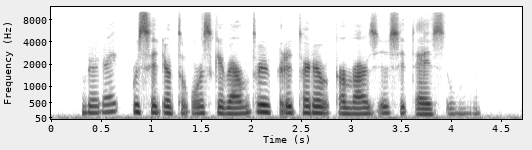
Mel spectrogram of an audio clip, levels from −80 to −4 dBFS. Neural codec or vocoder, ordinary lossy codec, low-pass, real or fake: autoencoder, 22.05 kHz, a latent of 192 numbers a frame, VITS, trained on many speakers; AAC, 64 kbps; 9.9 kHz; fake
